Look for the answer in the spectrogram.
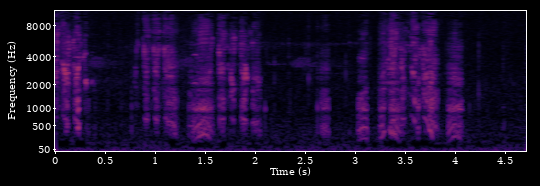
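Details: Black storks at a nest in Estonia, 24 May 2019 at 15:15, during a nest change and feeding; harsh, rasping broadband bursts in clustered runs, loud and close, over steady low background rumble.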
